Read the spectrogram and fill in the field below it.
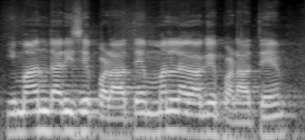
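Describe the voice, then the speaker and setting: A man's voice: fairly high pitch, fairly even intonation, brisk. A man who runs a coaching academy, answering interview questions earnestly and with passion, often addressing the interviewer as sir. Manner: impassioned, pleading, repeatedly addresses the interviewer as sir.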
